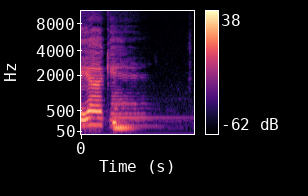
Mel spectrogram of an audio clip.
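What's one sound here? A man sings close by.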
